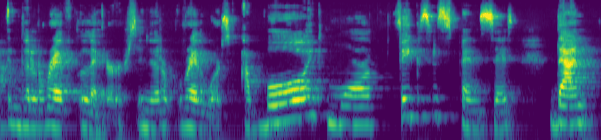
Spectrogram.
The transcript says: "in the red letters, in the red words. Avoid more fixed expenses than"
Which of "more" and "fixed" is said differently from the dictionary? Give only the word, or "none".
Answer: fixed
